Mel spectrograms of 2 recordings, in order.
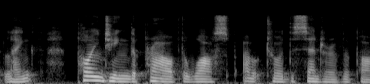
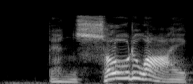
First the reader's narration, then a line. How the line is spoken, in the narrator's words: cried Stuart loyally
